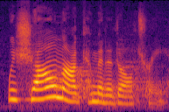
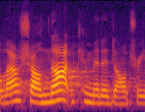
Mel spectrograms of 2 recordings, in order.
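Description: First: "shall" stressed in "We shall not commit adultery"; emphatic "shall", the rest falling away. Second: "not" punched in "thou shalt not commit adultery"; lower-pitched rule with weight on "not"; stress on NOT. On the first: Shown as a demonstration. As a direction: promise it, putting the weight on "shall". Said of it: "putting the emphasis on the wrong word". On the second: Retold or imitated. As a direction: forbid it by hitting the word "not". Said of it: "you're putting the emphasis on the wrong".

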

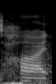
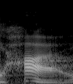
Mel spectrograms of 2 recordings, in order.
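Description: First: Hi with an exclamation mark; bright exclaimed hi. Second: Said in the usual way. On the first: Shown as a demonstration. Pastor showing the congregation an exclamation-mark hi. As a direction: greet with a lift of excitement. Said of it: "exclamation mark". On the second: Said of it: "So if I say".

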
